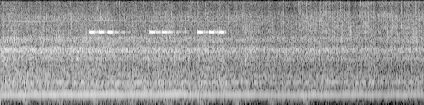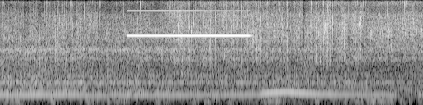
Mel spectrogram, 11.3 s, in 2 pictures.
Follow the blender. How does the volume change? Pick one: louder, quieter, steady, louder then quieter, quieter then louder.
quieter.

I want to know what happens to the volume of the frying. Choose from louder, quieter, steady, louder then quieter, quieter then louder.
louder.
